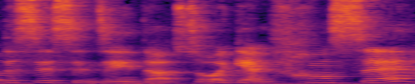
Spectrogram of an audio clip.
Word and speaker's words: français: So again, français has a CCD because you don't want to say franquais.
